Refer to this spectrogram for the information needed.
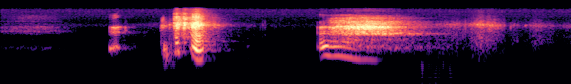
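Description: A deliberately made, stifled sneeze: a quick gasp, then a muffled burst trailing into a breathy release.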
